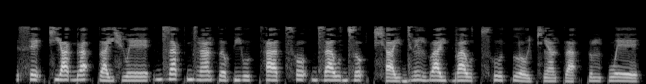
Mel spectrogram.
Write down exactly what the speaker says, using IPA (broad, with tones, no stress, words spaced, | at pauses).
se˨ʔt͡ɕja˧ ɡa˦ʔt̪a˨˩jɕwe˧ | d͡za˦k̚d͡zã˧ t̪ə˨˩ pju˨˩t̪ʰa˧ t͡sʰo˦ʔd͡za˦wd͡zo˦ʔ t͡ɕʰa˨˩jd͡zĩ˥˧ba˥˧j ba˥˧wt͡sʰu˦t̚ lo˨˩t͡ɕã˧ t̪a˨ʔt̪ə˥˧m pwe˥˧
